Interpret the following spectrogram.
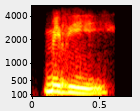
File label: "MeV", Indian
